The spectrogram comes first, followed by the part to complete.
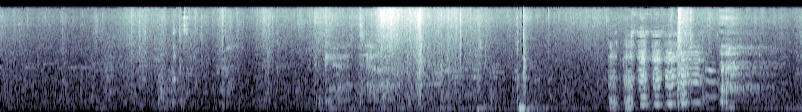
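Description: Goat bleating once in a short wavering call about five seconds in, after soft rustling in straw bedding and a single dull thump just before four seconds.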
